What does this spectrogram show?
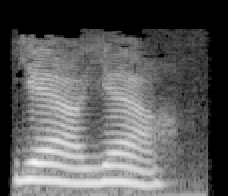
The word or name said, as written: yeahyeah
